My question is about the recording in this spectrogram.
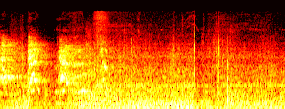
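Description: Border Collie barking, about four short barks in quick succession in the first second and a half, then quieter.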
